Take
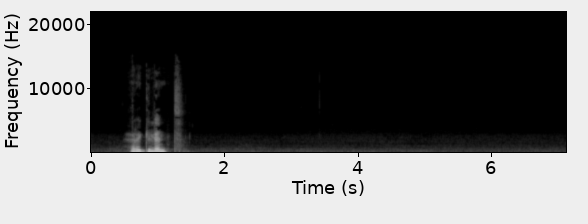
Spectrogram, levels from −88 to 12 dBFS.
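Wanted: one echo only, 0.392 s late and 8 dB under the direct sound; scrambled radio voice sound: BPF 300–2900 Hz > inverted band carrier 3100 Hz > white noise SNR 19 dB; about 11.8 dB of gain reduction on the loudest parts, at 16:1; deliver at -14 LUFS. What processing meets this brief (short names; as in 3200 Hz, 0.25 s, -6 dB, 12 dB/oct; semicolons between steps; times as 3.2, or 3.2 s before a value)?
compressor 16:1, threshold -26 dBFS; BPF 300–2900 Hz; echo 0.392 s -8 dB; inverted band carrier 3100 Hz; white noise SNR 19 dB; gain +19 dB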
